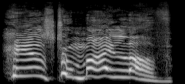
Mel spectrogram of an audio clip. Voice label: Male Human Play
